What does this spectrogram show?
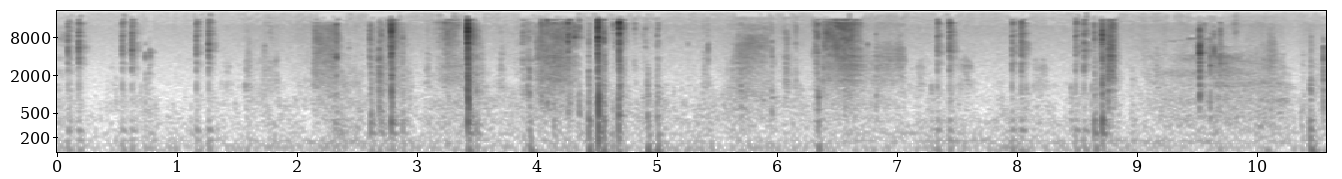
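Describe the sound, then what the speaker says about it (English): Someone types on a computer keyboard in quiet, irregular bursts of clicking, with some keystrokes standing out louder and close by, and no talking. "Typing"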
